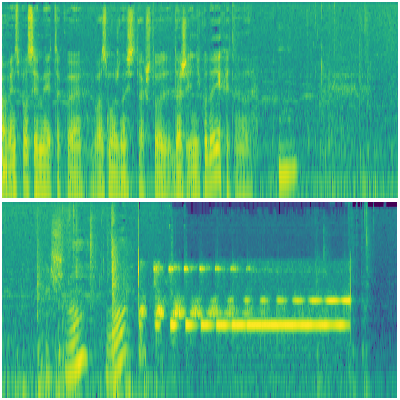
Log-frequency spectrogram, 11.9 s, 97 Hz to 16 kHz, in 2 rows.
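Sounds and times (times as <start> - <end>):
speech: 0.0 - 4.5, 6.7 - 10.9
radio receiver electronic signal tone when sound is switched off: 8.0 - 11.2.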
